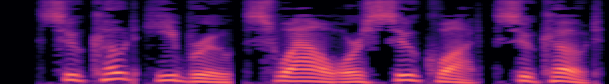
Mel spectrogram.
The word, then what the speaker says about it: Sukkot: Sukkot Hebrew, Swau or Sukkot, Sukkot, commonly translated as Feast of Tabernacles, traditional Ashkenazi pronunciation Sukkos or Sukkos, also known as Chag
